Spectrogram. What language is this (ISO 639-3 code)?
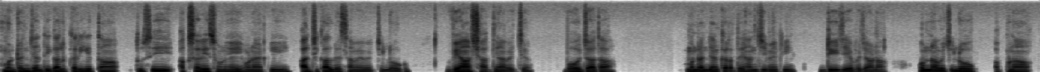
pan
